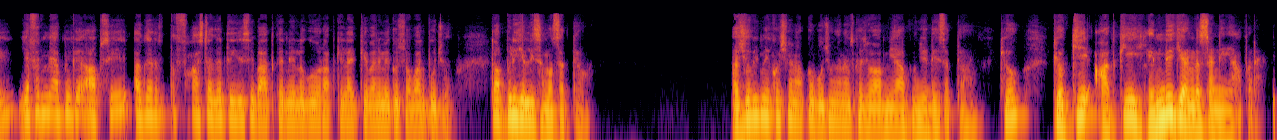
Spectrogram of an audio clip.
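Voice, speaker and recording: A man's voice: medium pitch, dark tone, slightly rough. Emphatic man teaching spoken English. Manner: emphatic, repeats key points, asks "right?".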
